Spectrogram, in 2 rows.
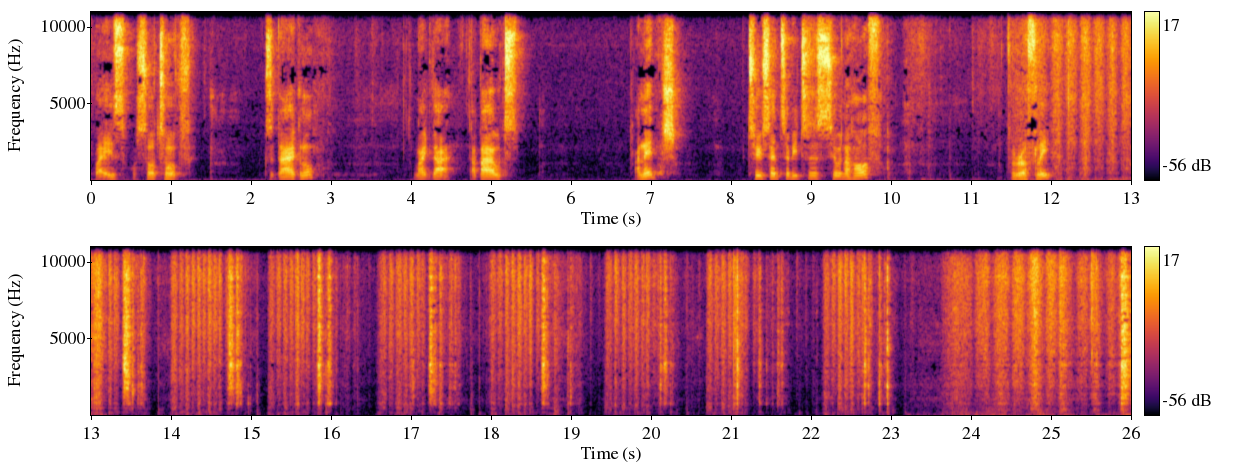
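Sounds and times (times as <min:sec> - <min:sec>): knife sawing through bread crust: 0:11.7 - 0:23.0, 0:23.6 - 0:26.0.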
